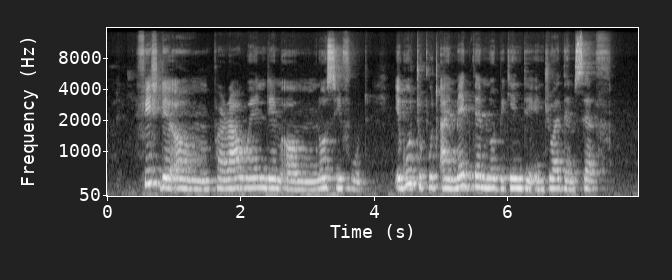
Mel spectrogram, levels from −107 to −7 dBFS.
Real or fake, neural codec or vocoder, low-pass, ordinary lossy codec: real; none; 14.4 kHz; none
